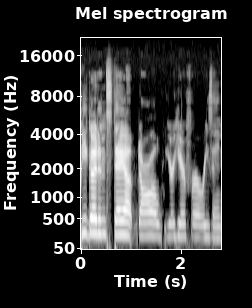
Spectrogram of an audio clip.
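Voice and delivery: ordinary talk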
